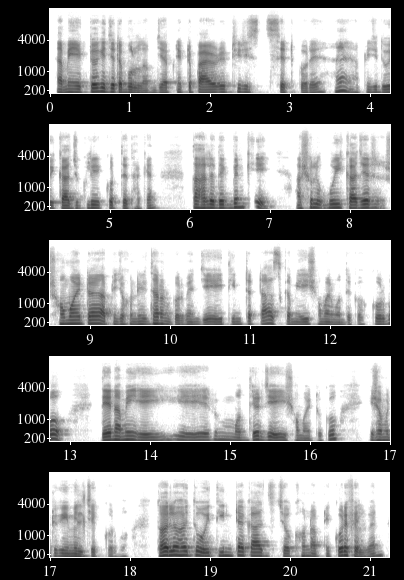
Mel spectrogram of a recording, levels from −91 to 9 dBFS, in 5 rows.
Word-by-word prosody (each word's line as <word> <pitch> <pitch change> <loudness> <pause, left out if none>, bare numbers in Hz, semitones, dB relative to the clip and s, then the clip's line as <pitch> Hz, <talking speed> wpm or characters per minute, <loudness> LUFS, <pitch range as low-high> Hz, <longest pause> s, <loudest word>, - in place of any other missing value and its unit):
আমি 130 +3 +1
একটু 135 +3 -6
আগে 160 +1 +5
যেটা 145 -5 +5
বললাম, 100 -4 0
যে 115 - -2
আপনি 110 - -17
একটা 120 - -5
প্রায়োরিটি 130 +3 +1
র - - -6
ইস 125 - -12 0.3
সেট 115 - -3
করে, 110 +2 -4 0.2
হ্যাঁ? 180 +3 -1
আপনি 105 +4 -12
যদি 120 0 -5
ওই 130 - +1
কাজগুলি 125 +3 +1 0.2
করতে 125 -2 -1
থাকেন, 95 +7 -7 0.5
তাহলে 150 0 +5
দেখবেন 150 +4 +2
কি? - - 0 0.5
আসলে 160 +5 0 0.2
ওই 155 0 +5
কাজের 145 +3 +6 0.3
সময়টা 155 +2 +3
আপনি 130 - -9
যখন 125 +1 -6
নির্ধারণ 130 +3 +1
করবেন, 105 +3 -4
যে 110 - -1
এই 115 - -2
৩ 120 0 -6
টা 130 - -3
টাস্ক 145 +1 -2
আমি 115 +1 -6
এই 120 - -2
সময়ের 115 -2 -3
মধ্যে 105 0 -7
ক - - -28 0.2
করব, 125 +3 -3 0.7
দেন 145 +2 +7
আমি 160 +2 +3 0.2
এই 130 - +1 0.7
এর 140 - -3 0.3
মধ্যে 120 +3 -1
যে 145 - +2
এই 130 - -2
সময়টুকু, 105 - -6 0.5
এই 130 - -6
সময়টুকু 130 0 -2
E-mail 120 -2 +2
চেক 100 -3 -6
করব। 95 -1 -12 0.5
তাহলে 170 +4 +9
হয়তো 175 0 +3
ওই 145 - +3
৩ 155 0 0
টা 170 - +6
কাজ 150 -1 +4 0.2
যখন 125 +3 -3
আপনি 120 0 -11
করে 160 +2 +6
ফেলবেন, 115 +3 -1
125 Hz, 185 wpm, -24 LUFS, 115-150 Hz, 0.7 s, তাহলে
